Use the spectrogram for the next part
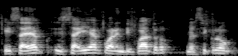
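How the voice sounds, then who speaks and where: A man preaching a Bible lesson, animated, repeating phrases for emphasis and mimicking objectors. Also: medium pitch, fast talker, husky. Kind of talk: live-streamed Bible teaching.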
